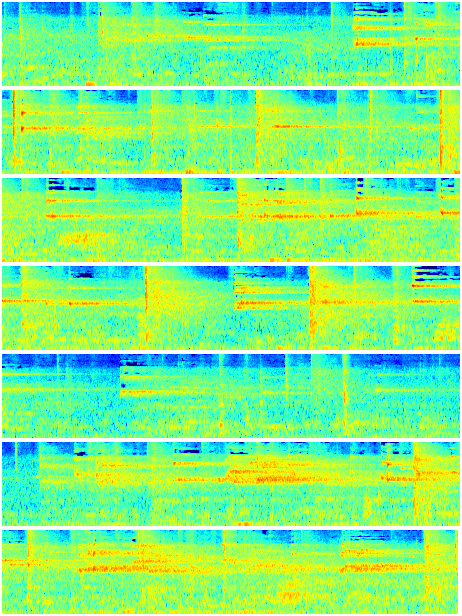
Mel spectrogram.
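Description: Badminton rallies on a wooden hall floor: sharp clicks of rackets striking shuttlecocks, many short high-pitched sneaker squeaks as players stop and turn, and indistinct voices from the courts.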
